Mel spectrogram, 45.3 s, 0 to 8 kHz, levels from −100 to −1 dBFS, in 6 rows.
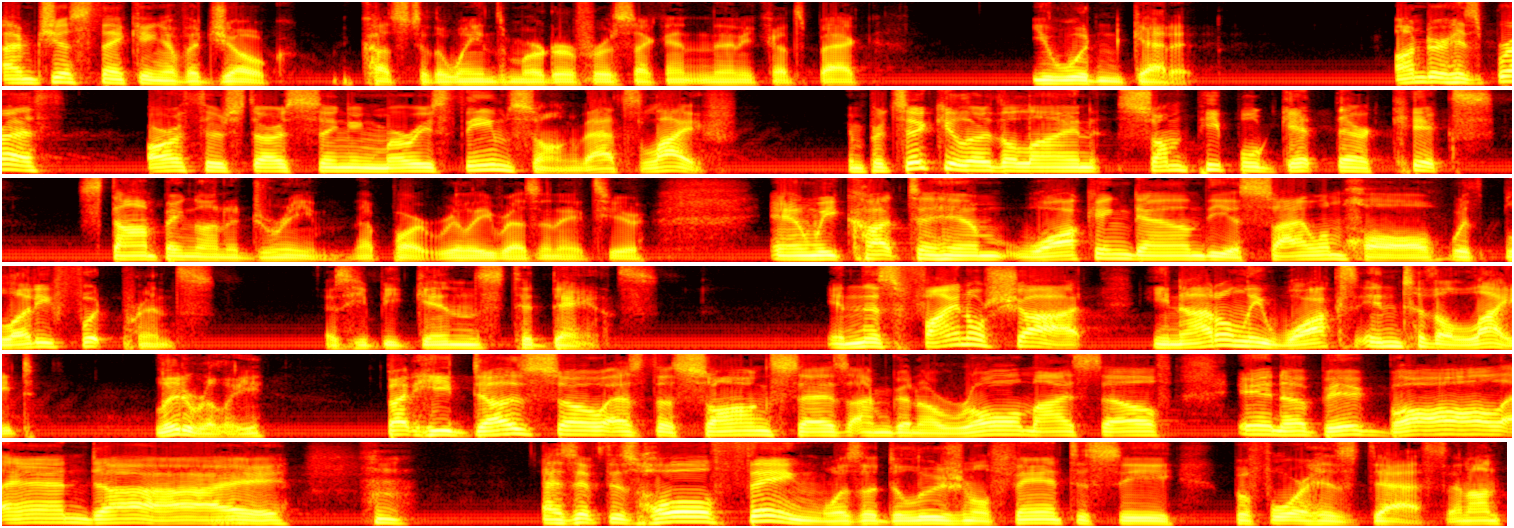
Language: English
